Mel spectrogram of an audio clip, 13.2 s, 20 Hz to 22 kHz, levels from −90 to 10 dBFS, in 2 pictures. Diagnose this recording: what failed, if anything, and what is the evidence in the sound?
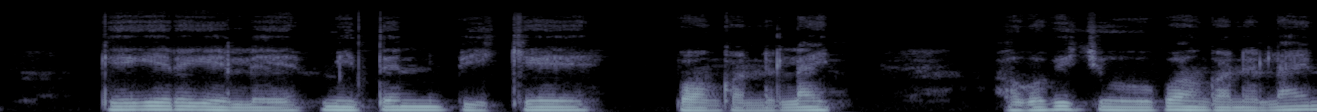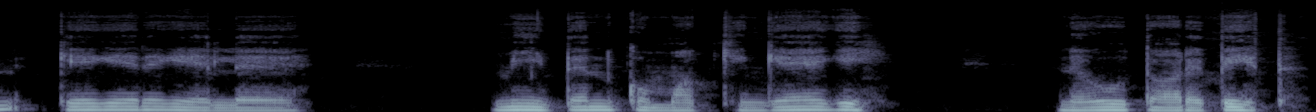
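Nothing in this speech recording stood out on listening that would point to a failure at any stage of the chain.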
